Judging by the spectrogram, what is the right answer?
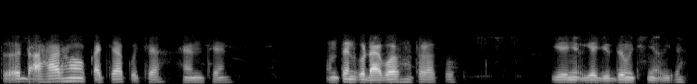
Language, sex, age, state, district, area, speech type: Santali, male, 18-30, Jharkhand, Pakur, rural, conversation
